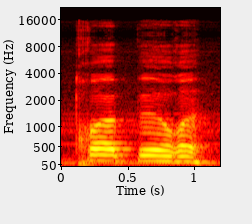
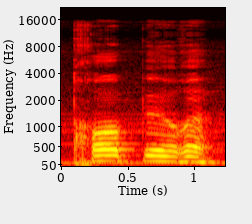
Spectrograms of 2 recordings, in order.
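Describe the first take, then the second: No difference in how they are said.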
